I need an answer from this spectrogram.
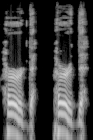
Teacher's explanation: el principio de esta palabra se pronuncia como her pero con tu lengua lo más atrás que puedas y debe sonar como heard heard el verbo vivir en el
